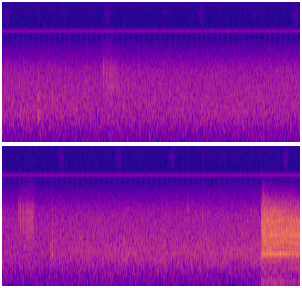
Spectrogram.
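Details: Steady hiss with a few faint rustles, a click, and a sudden loud burst of noise near the end. No animal voice is heard.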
